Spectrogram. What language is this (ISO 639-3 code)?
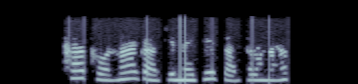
tha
